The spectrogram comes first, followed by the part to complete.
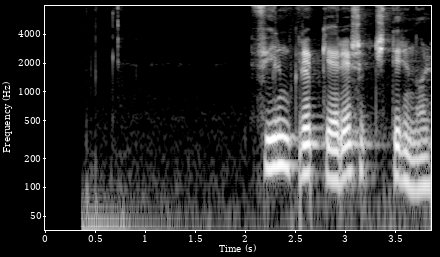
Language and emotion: Russian, neutral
